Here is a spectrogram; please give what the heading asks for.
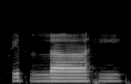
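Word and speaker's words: فِي اللَّهِ: Sedangkan untuk lam jalalah yang tarqiq itu lidahnya tidak terangkat, terhampar biasa. Seperti itu. Dan tidak ada tekanan terhadap suaranya. Kemudian pada saat pengucapannya itu suara tidak terasa memenuhi mulut. Atau dengan kata lain, pengucapannya itu sama dengan pengucapan huruf lam tasdid pada lafaz-lafaz yang lain. Seperti itu. Jadi yang perlu kita ingat bahwa pengucapannya itu tipis, kemudian lidahnya itu tidak boleh terangkat, artinya lidahnya itu terhampar.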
